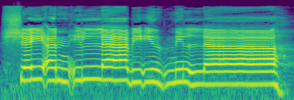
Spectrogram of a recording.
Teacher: اور قاعدہ یہ ہے کہ حروف مدہ کے بعد تشدید آ جائے تو وہاں پر بھی مد ہوگی اور اس مد کا نام ہوگا مد لازم، اور اس کو 5 الف کے برابر کھینچیں گے اور ایسے پڑھیں گے وَلَيْسَ بِضَارِّهِمْ شَيْئًا إِلَّا بِإِذْنِ اللَّهِ. شیئن کی تنوین پر غنہ نہیں کریں گے کیونکہ تنوین کے بعد حروف حلقی میں سے حمزہ آ گیا ہے. تو جلدی سے پڑھ جائیں گے شیئن الا باذن اللہ.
